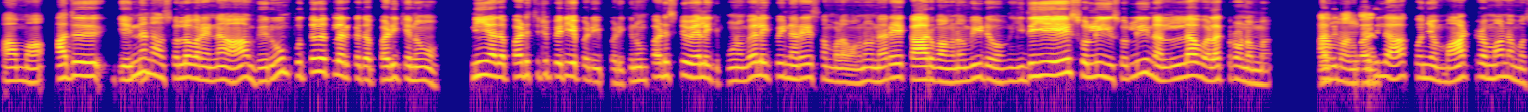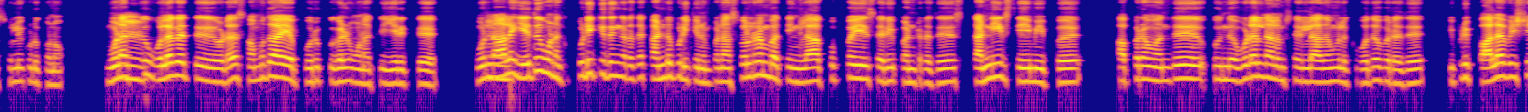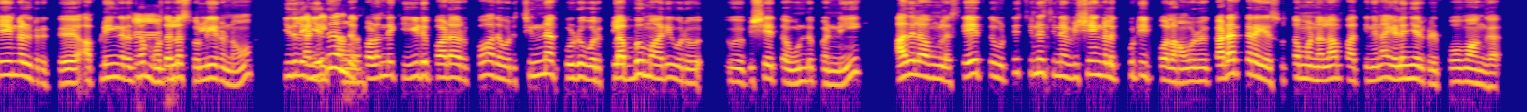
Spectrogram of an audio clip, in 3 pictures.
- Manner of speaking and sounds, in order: other background noise; in English: "கார்"; chuckle; "உலகத்தோட" said as "உலகத்துதோட"; in English: "கிளப்"
- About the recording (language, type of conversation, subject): Tamil, podcast, இளைஞர்களை சமுதாயத்தில் ஈடுபடுத்த என்ன செய்யலாம்?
